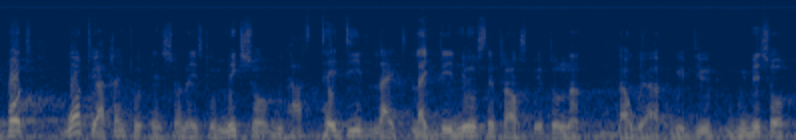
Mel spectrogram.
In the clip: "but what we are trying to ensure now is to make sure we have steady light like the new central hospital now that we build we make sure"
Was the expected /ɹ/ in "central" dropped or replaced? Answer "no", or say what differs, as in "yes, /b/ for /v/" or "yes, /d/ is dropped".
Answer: no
